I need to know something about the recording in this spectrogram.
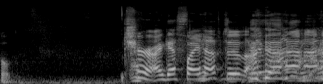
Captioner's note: all laughing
